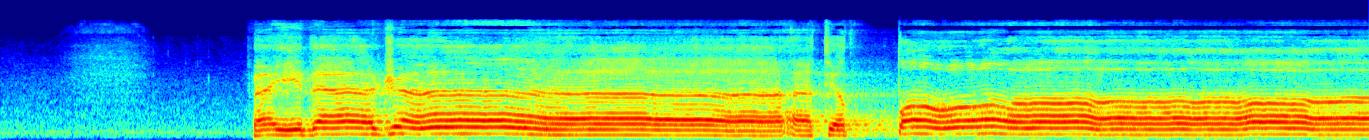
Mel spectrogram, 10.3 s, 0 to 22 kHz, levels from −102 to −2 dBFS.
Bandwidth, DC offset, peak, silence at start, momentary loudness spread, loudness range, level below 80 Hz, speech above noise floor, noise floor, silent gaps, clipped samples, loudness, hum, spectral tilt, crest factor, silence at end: 12 kHz; under 0.1%; -6 dBFS; 1.9 s; 4 LU; 2 LU; -52 dBFS; 41 dB; -53 dBFS; none; under 0.1%; -14 LUFS; none; -6.5 dB/octave; 10 dB; 0 s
